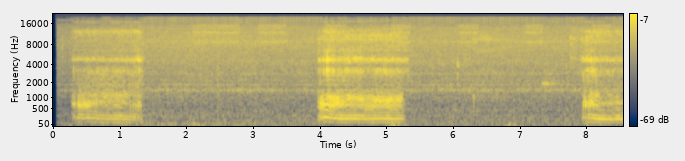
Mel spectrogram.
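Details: A 12-week-old male Boston Terrier puppy snores in buzzy, nasal breaths roughly every four seconds.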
